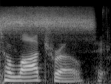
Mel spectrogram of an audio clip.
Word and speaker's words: Balatro: I think it's pronounced like, Talatro.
